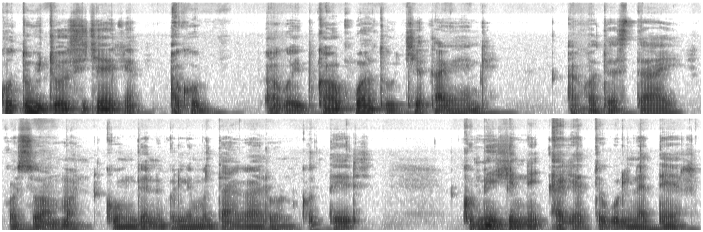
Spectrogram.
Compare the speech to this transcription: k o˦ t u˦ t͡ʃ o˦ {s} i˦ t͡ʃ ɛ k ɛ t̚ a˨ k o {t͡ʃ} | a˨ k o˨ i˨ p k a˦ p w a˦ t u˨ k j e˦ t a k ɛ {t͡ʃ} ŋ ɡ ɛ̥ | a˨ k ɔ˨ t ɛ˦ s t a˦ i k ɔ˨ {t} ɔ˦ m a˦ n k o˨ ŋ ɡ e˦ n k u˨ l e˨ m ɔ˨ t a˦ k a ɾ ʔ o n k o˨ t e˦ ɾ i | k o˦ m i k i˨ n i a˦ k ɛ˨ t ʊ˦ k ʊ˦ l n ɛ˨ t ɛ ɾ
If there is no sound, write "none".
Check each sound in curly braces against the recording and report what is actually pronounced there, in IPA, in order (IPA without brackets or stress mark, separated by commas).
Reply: s, none, none, s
